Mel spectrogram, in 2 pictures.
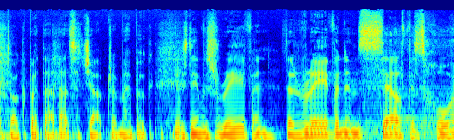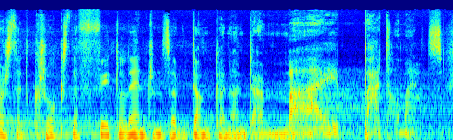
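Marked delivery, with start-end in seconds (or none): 2.8-9.0 slow, low, dramatic Shakespeare recital fading to a whisper; theatrical Macbeth line. Pretend. Actor quoting Shakespeare after naming his ex, slow and hushed. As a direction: intone it like Lady Macbeth on stage, sinking to a hush.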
